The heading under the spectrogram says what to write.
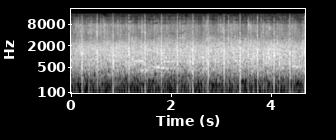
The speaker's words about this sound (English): Let's just clap for the Lord.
